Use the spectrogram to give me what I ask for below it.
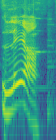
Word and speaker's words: leer: Lea. Se escribe leer, pero se dice lea.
